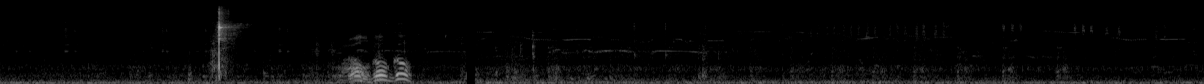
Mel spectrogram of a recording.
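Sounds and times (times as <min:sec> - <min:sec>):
birds whistling and chirping: 0:03.5 - 0:12.0.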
